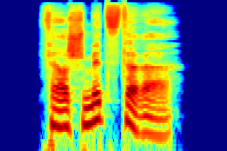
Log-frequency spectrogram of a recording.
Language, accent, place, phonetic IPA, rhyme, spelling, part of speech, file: German, Germany, Berlin, [fɛɐ̯ˈʃmɪt͡stəʁɐ], -ɪt͡stəʁɐ, verschmitzterer, adjective, De-verschmitzterer.ogg
- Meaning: inflection of verschmitzt: 1. strong/mixed nominative masculine singular comparative degree 2. strong genitive/dative feminine singular comparative degree 3. strong genitive plural comparative degree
